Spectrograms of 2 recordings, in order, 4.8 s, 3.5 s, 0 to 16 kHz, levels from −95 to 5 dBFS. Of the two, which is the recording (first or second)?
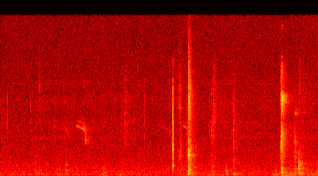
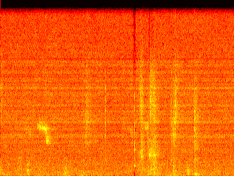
first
